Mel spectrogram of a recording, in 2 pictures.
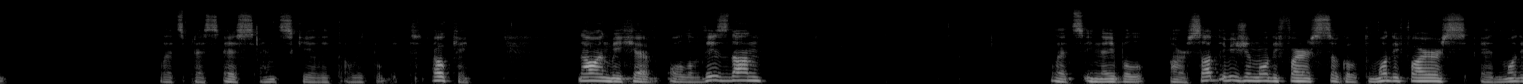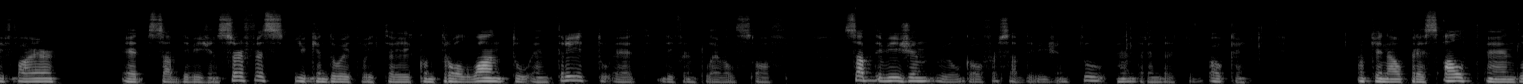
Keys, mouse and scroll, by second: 2.7 shift+middle click, 3.4 shift+middle click, 3.9 shift+middle click, 4.4 shift+middle click, 5.3 scroll down 1, 6.0 shift+middle click, 6.6-8.2 middle drag, 8.9 KP_1, 9.6 scroll down 1, 10.1 shift+middle click, 13.7 click, 14.9-17.6 drag, 23.7 click, 26.7 shift+middle click, 27.4-27.8 scroll up 3, 27.9 shift+middle click, 29.8 alt+click.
